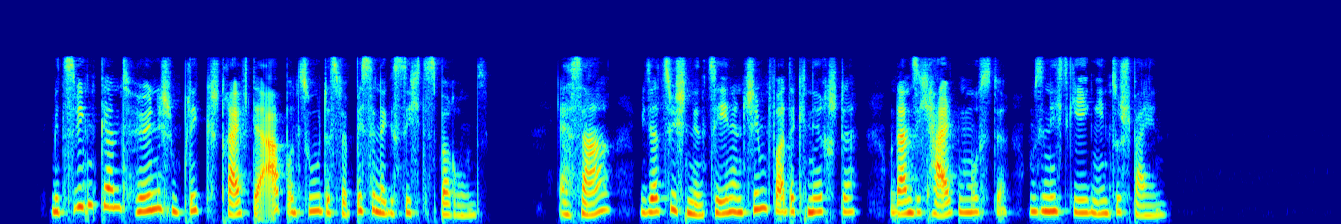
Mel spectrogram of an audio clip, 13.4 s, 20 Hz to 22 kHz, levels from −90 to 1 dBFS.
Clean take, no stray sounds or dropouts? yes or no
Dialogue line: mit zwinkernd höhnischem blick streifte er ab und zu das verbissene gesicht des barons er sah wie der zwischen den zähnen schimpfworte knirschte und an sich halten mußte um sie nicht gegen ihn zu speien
yes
